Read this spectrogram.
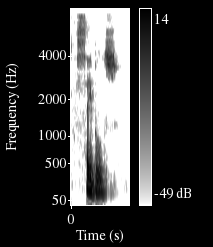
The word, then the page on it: sables: British English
